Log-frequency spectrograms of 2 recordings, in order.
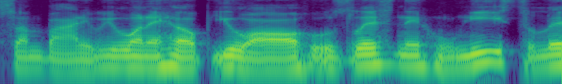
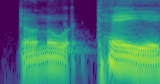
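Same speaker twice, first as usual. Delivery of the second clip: normal talking voice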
